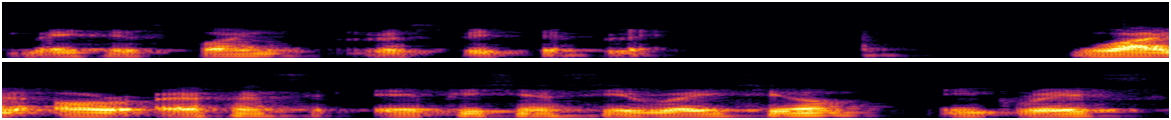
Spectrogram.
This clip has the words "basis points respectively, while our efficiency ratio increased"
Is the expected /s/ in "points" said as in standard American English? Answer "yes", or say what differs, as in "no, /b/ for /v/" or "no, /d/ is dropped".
no, /s/ is dropped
